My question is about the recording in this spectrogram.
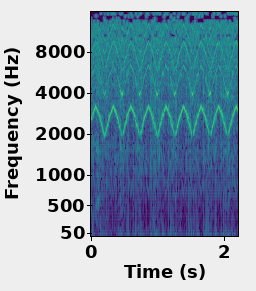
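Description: Electronic warbling tone sweeping up and down about four times a second, over the steady drone of the cockpit. It sounds as the trigger is pulled on a target held in the gunsight, the simulated firing of a mock dogfight.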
